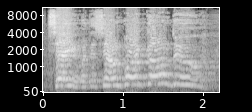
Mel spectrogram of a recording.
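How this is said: The voice is full and deep.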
